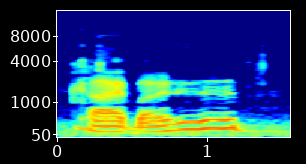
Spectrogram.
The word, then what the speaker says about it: Kaibab: We looked it up on Google, and it's B-A-B is supposed to be pronounced B-A-U-B. Right? Bub. Kaibab. B-U-H-B. B-U-H-B. Bub. Bub.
